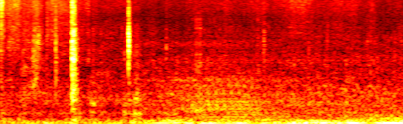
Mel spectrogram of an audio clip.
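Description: A car engine rumbles steadily, low and heavy, swelling slightly louder over a few seconds, with a couple of brief clicks near the start and no voices.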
